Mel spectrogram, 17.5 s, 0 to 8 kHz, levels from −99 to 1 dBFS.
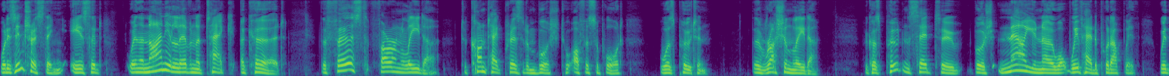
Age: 50-69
